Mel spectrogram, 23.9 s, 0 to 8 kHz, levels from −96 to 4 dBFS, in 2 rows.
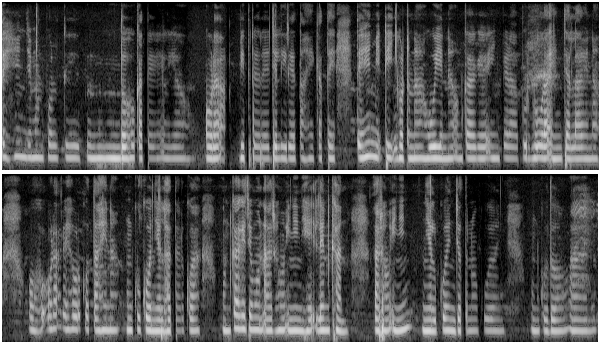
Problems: background sounds at intervals, continuous background conversations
